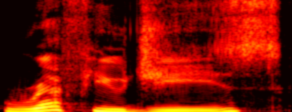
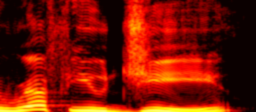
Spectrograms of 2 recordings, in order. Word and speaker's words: refugee: A refugee, or refugee, either pronunciation is correct, whether the accent is on the first syllable or the last, is a person who has to leave his country, usually because of some violence or threat of violence.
